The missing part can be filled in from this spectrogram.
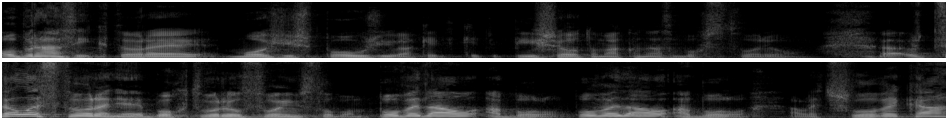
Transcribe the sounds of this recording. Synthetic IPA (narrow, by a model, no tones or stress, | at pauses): ɔbɾazikt̪ɔɾɛːmɔjʒiʃpɔuʒiːʋakɛckɛcpiːʃɛɔt̪ɔmakɔnaːzbɔxst̪ʋɔɾḭl | t͡sɛlɛːst̪ʋɔɾɛɲɪɛbɔxst̪ʋɔɾilˠsʋɔjimslɔʋɔmpɔʋɛd̪alabɔlɔ̰pɔʋɛd̪alʔabɔlɔa̰lɛt͡ʃlɔʋɛka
